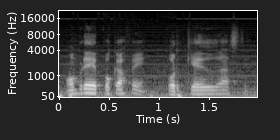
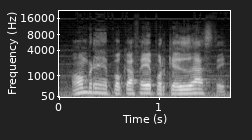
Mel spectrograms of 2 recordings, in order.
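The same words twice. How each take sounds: First: Softer, tender read of "Hombre de poca fe"; fatherly tone. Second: Stern scolding read, "Hombre de poca fe" like a rebuke. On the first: Preacher reads Jesus' words as a tender father. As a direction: say it gently, like a loving father. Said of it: "Que cambia el tono". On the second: Preacher reads Jesus' words as a scolding master. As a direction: read it as a harsh master's reproach. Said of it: "voy a ver esto como un regaño". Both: Shown as a demonstration.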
